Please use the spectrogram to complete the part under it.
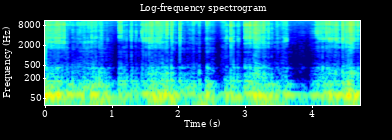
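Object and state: Metal mesh microphone grille being scratched.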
